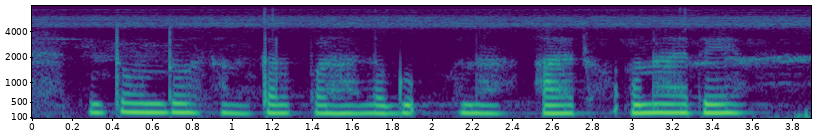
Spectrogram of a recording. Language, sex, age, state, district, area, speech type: Santali, female, 18-30, Jharkhand, Seraikela Kharsawan, rural, spontaneous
